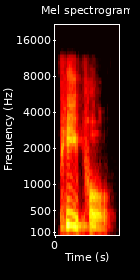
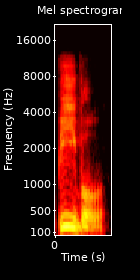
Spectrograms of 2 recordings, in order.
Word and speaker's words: people: So if we look at the first one and it says people, if we pronounce it using a b, we get beeble. Now, that sounds quite different to a native English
